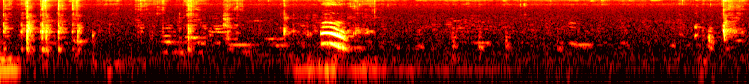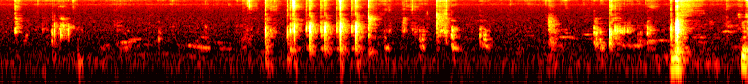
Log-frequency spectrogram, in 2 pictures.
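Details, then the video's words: Baby monkey calling on and on for its father to arrive with food: a short rising-and-falling squeal near four seconds, then clusters of quick harmonic cries later, with soft tapping and handling noises indoors. "The original sound of a baby monkey, does not stop calling for the arrival of his father with food"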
